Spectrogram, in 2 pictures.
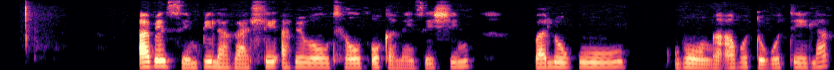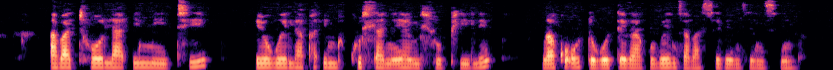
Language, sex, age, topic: North Ndebele, female, 36-49, health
